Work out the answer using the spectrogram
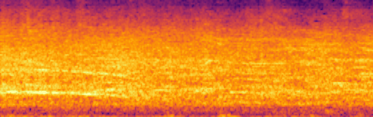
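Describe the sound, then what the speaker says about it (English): Steady crowd murmur filling a gym during a college wrestling match between Loras College and Wartburg College, a broad sustained hum with faint stirrings and a few low thumps, no one speaking over it. "Crowd's definitely starting to wake up."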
